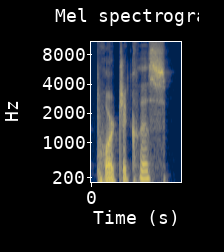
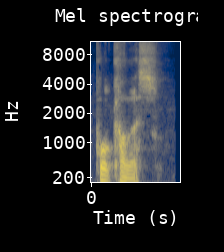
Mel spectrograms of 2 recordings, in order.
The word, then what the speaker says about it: portcullis: Okay, that's good, because I also don't know how to pronounce the word porticlus. Porticlus? – Portcullis.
